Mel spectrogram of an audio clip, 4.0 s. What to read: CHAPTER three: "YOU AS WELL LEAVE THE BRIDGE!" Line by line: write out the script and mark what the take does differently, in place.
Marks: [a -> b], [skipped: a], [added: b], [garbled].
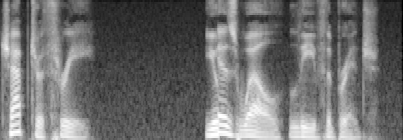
CHAPTER three: "YOU AS WELL LEAVE THE BRIDGE!"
